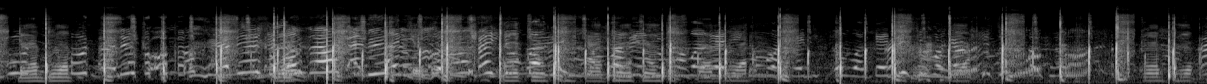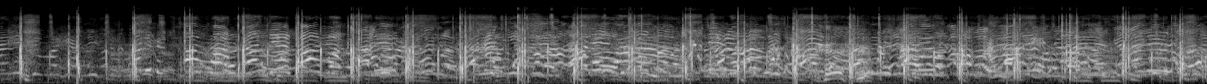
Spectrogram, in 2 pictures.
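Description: A crowd of children shout and cheer excitedly outdoors.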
